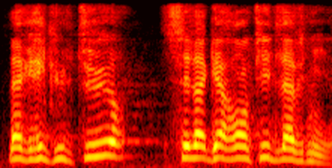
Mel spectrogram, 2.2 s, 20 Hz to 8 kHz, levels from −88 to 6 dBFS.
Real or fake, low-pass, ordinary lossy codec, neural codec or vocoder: fake; 7.2 kHz; none; codec, 44.1 kHz, 7.8 kbps, DAC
